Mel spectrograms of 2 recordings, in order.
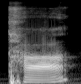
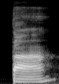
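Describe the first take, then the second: First: The consonant comes with a strong puff of air. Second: The consonant comes with no puff of air. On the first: "kalau yang tiet itu ta" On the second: "udaranya kita hilangkan dari ta, ta itu di sang diget"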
